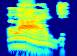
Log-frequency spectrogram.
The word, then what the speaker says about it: large: Large. L R. Large. Large. Large. E is silent.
